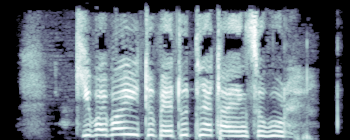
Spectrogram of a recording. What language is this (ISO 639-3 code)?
kln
